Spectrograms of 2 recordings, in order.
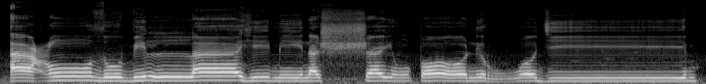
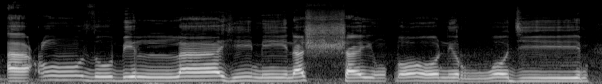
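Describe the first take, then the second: No difference in how they are said.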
